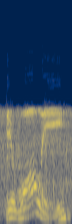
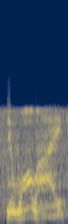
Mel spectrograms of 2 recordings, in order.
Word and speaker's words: Diwali: annual human migration choices are a Thanksgiving B diali deali I'm not sure the pronunciation but d i w a l i Diwali C is the Chinese New Year and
